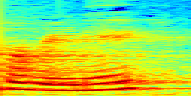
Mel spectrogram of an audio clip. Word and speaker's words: Harini: It's like every letter is pronounced Harini, H-A-R-I-N-I.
